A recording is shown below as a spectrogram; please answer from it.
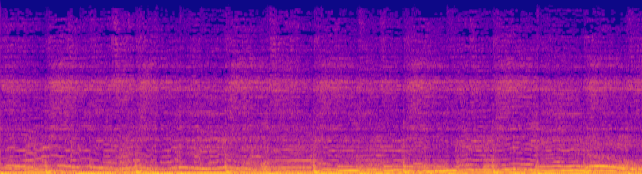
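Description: Live rock band playing an instrumental passage: a lead electric guitar line with bending, sliding notes over a bass guitar.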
